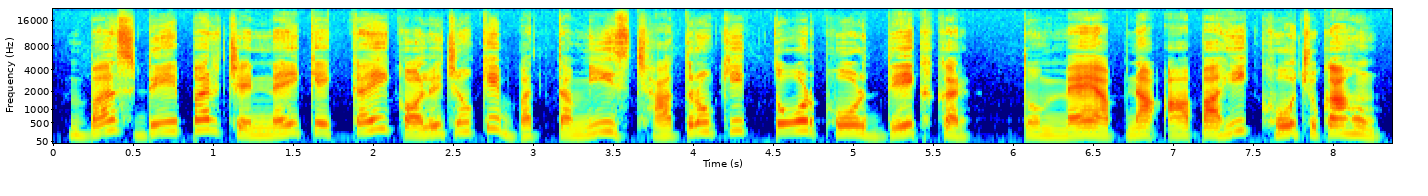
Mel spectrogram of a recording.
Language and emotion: Hindi, angry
